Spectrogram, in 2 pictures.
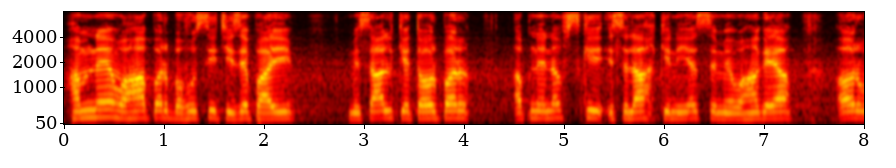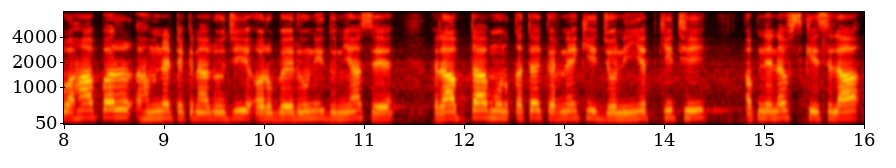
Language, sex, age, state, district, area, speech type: Urdu, male, 18-30, Uttar Pradesh, Saharanpur, urban, spontaneous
